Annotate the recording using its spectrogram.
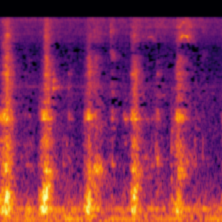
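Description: Faint, regular chewing of a mouthful of food, about two chews a second.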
